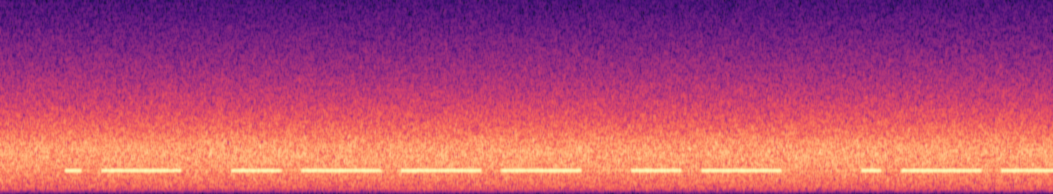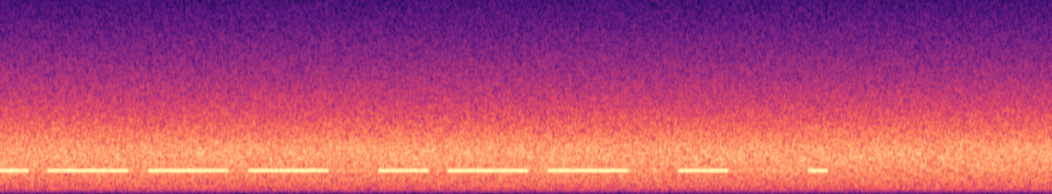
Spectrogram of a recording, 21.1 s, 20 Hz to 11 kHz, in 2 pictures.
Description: Radio time signal (WWVB), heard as a tone whose level steps once a second, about 1370 Hz, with radio static. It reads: 0 1 0 0 0 1 0 M 0 0 0 0 0 1 0 0 1 M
